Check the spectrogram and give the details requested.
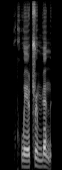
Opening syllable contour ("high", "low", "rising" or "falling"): rising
